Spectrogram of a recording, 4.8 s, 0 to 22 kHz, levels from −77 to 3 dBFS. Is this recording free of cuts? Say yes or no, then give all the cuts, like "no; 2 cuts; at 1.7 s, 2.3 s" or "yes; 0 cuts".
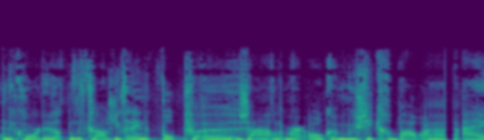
yes; 0 cuts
